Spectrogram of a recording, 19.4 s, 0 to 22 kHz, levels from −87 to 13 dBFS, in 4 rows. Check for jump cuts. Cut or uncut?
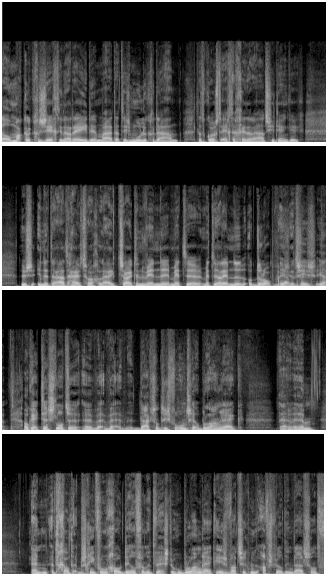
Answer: cut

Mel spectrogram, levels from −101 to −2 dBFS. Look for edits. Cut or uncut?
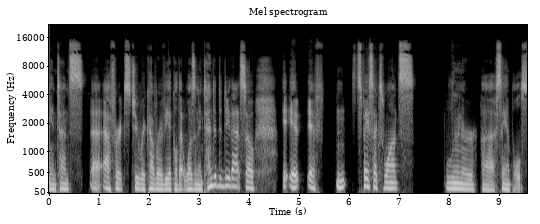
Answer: cut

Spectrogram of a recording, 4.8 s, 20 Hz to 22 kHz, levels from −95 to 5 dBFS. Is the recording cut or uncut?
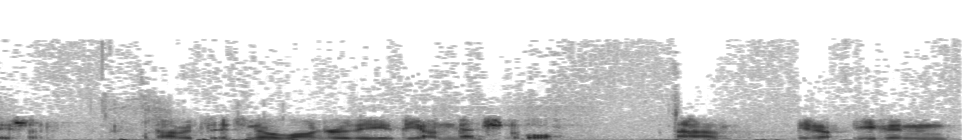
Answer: cut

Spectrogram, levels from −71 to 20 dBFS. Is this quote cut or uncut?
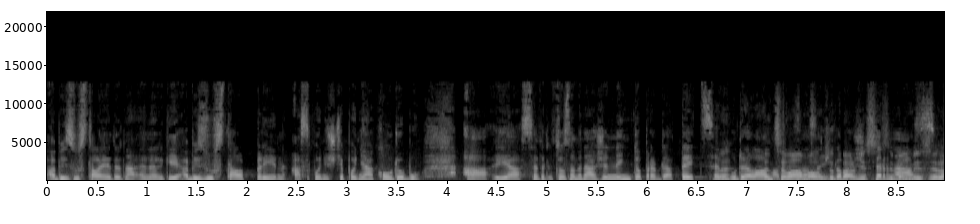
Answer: cut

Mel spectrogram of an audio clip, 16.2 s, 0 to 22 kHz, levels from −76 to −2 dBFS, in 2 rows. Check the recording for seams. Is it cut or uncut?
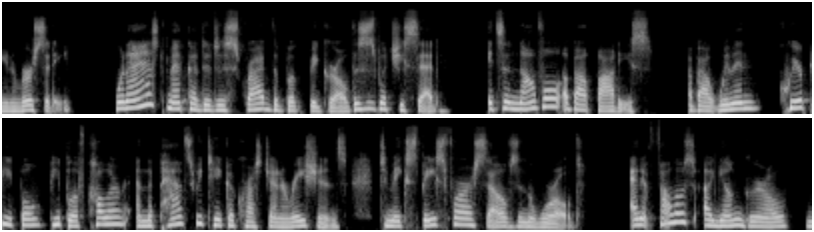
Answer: cut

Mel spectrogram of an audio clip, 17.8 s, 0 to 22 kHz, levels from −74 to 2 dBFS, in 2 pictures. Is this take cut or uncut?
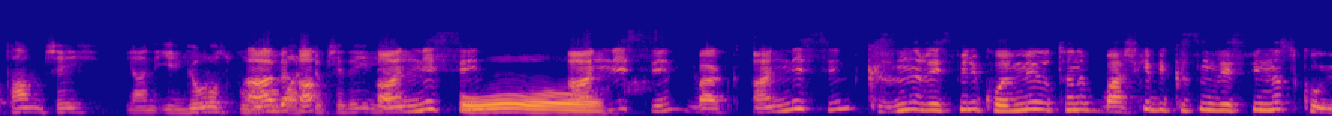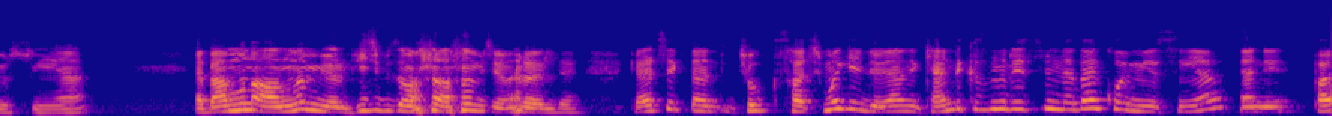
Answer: uncut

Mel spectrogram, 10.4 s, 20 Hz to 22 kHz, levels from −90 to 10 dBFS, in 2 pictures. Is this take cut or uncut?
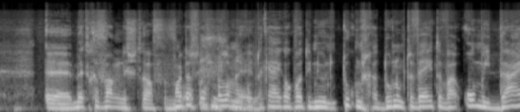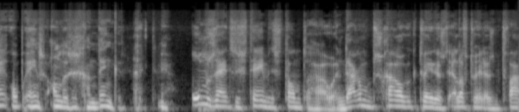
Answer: cut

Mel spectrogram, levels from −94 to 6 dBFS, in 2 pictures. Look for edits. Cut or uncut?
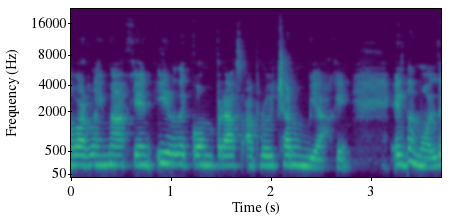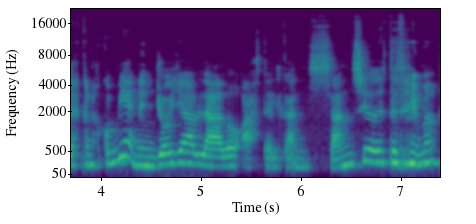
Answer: cut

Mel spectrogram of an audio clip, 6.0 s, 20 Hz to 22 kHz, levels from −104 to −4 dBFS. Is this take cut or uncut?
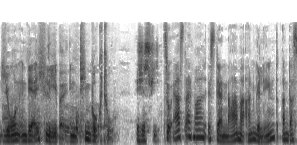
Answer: cut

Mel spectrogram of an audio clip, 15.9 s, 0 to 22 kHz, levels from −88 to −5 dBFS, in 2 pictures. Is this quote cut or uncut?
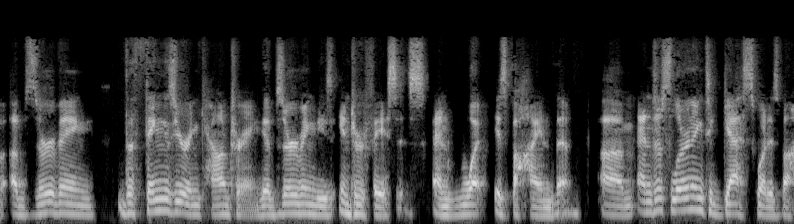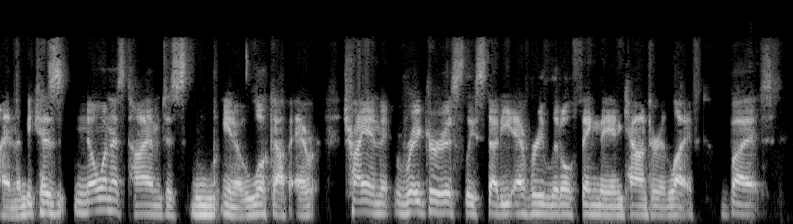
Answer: uncut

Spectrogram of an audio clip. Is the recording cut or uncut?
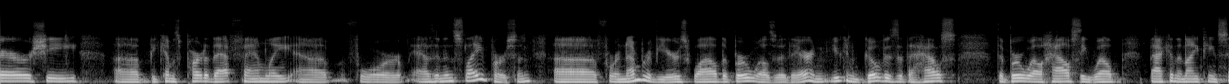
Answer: cut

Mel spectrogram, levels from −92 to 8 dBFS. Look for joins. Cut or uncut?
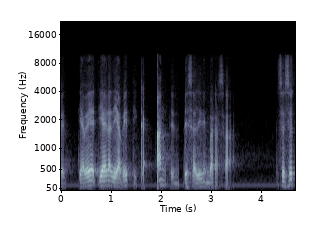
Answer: cut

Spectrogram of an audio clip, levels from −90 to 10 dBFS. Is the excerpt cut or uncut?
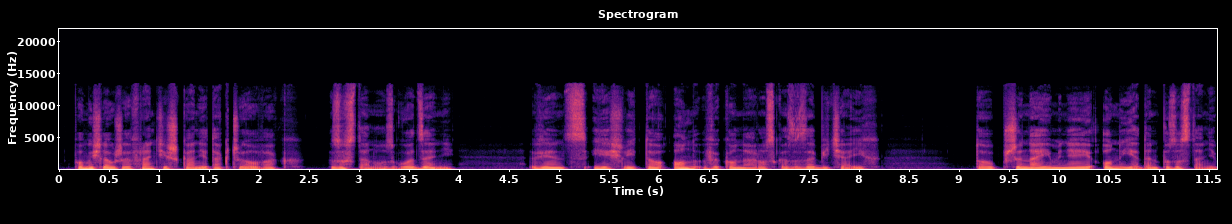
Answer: uncut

